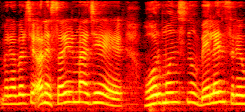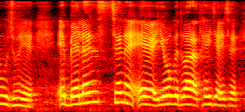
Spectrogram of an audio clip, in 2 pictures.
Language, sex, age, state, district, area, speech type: Gujarati, female, 45-60, Gujarat, Junagadh, urban, spontaneous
